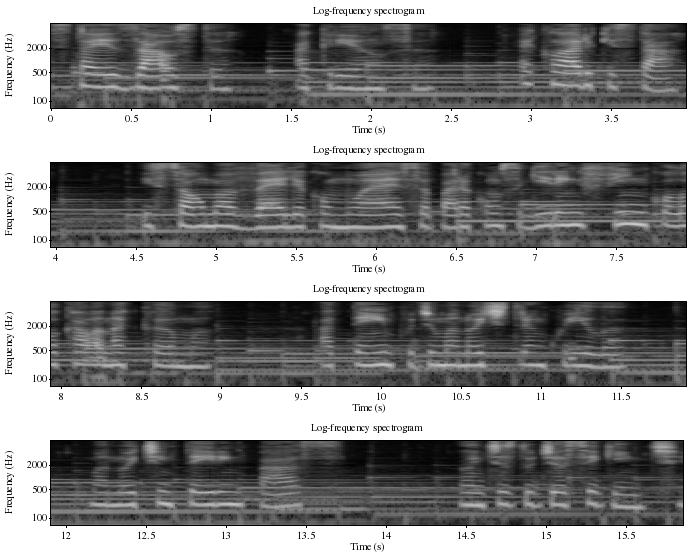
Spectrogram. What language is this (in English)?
Portuguese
